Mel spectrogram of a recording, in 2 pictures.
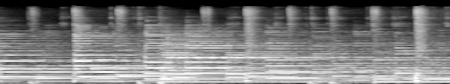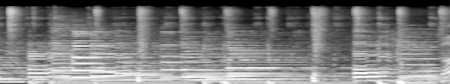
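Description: Instrumental music plays steadily and fairly loud, with sustained chords and a low bass line punctuated by regular percussive hits; no voices are heard.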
